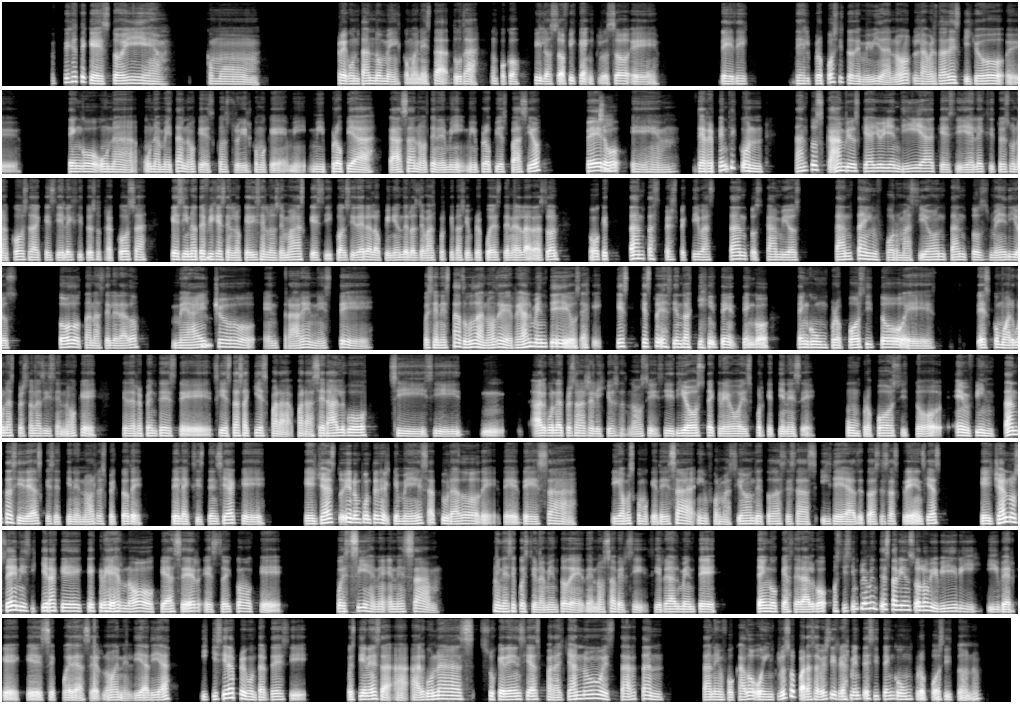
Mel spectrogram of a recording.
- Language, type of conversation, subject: Spanish, advice, ¿Cómo puedo saber si mi vida tiene un propósito significativo?
- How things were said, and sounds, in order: other background noise; tapping; laughing while speaking: "aquí?"; laughing while speaking: "creer"; laughing while speaking: "realmente"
